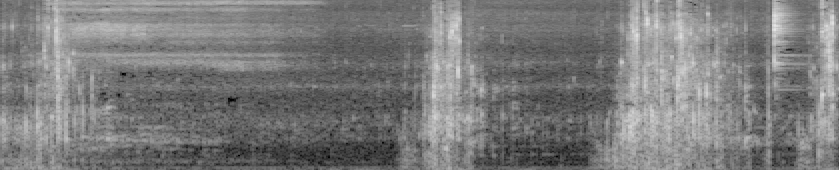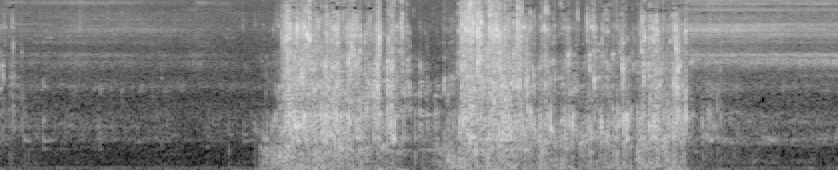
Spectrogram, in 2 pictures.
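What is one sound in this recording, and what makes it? Air bubbles from a diver's breathing gurgle and rumble underwater in loud bursts.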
